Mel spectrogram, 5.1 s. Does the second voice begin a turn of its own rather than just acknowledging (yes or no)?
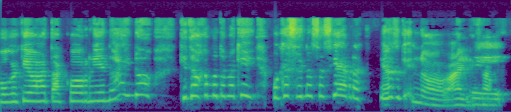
yes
